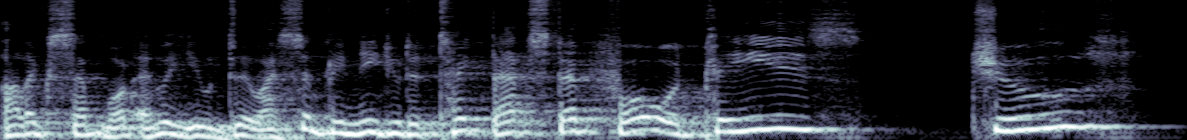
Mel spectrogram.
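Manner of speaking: sorrowful, very high-pitched voice. Begging a player to take a step forward: sad. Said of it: "He sounds so sad".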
